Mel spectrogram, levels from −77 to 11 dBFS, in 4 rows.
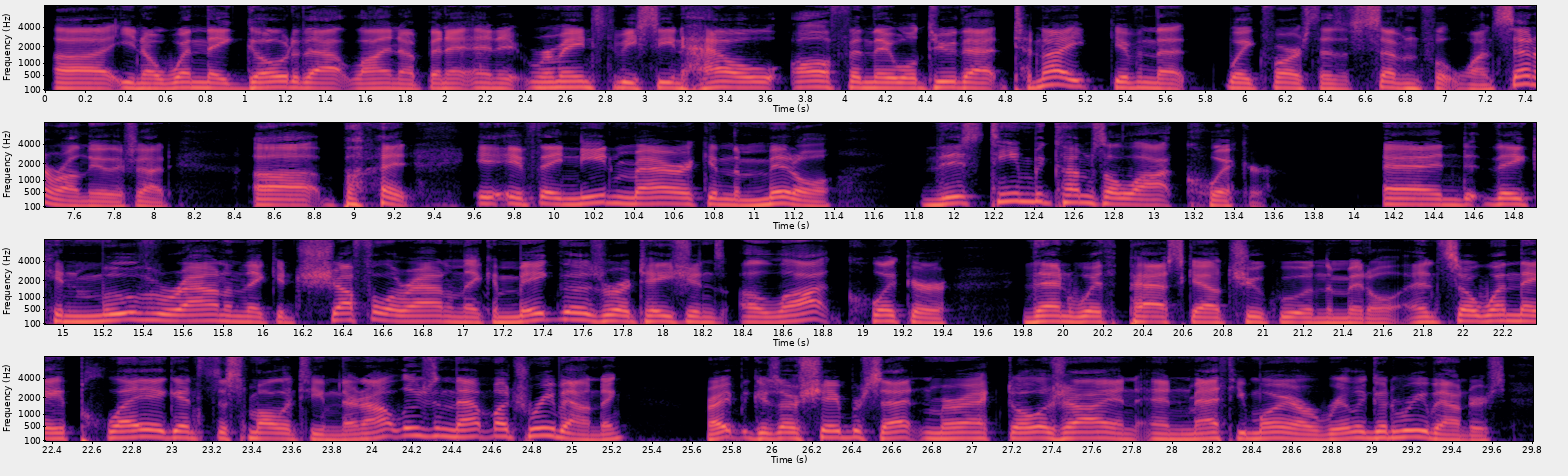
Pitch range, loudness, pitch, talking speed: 130-160 Hz, -21 LUFS, 145 Hz, 220 wpm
